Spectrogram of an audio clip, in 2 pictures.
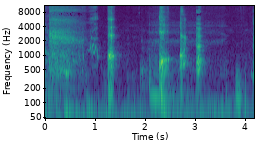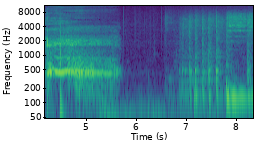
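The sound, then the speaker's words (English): Someone mimics an old man snoring: a few short throaty grunts, then one long, loud, rasping snort, trailing off into softer fluttering breaths. “Can you do an old man snore?”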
